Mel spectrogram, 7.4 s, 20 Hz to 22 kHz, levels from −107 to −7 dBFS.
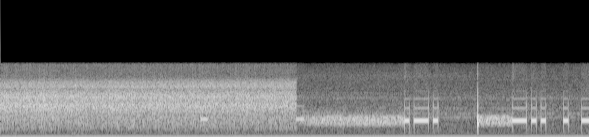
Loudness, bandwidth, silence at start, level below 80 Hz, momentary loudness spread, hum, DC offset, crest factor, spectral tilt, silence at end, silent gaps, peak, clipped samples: -25 LUFS; 4 kHz; 0 s; -60 dBFS; 8 LU; none; 1%; 22 dB; -7.5 dB/octave; 0 s; none; -4 dBFS; under 0.1%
